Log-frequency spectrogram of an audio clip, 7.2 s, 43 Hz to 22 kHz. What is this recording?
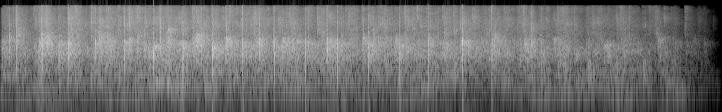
Applause and Murmur
People applauding at a small gathering.
Recorded with Zoom H2. Edited with Audacity.
end, crowd, cheer, conference, applause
